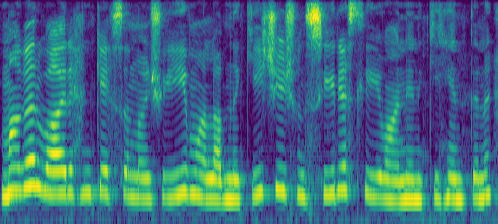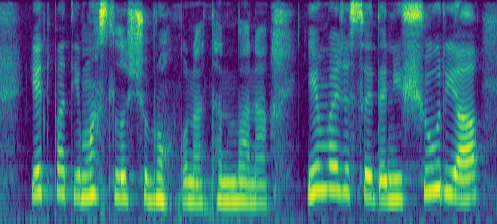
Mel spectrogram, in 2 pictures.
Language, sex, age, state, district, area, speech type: Kashmiri, female, 30-45, Jammu and Kashmir, Budgam, rural, spontaneous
